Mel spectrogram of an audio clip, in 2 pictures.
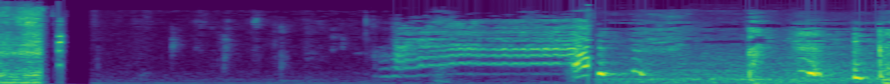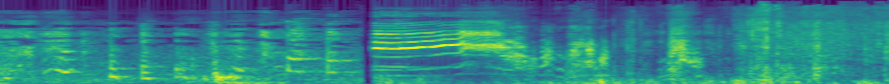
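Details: Kitten meowing: a drawn-out tonal meow after a brief silence, then a busy stretch of mixed noises, and a second high, rising-then-falling meow, with laughter and speech in the background.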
